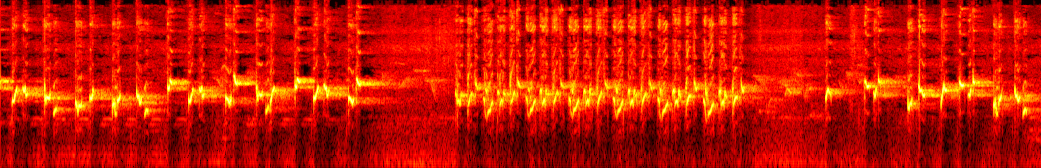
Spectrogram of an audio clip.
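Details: Sooty-headed bulbul singing a long rolling lure song meant to rouse and trap other bulbuls: dense runs of sweet whistled notes, two short lulls, then fast bright phrases again.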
